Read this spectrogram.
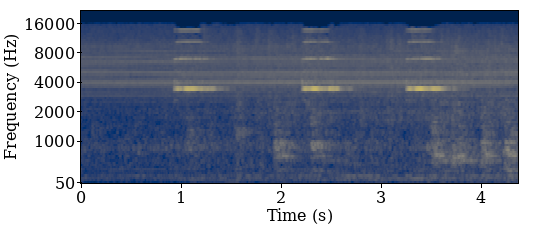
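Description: An elevator beeps softly as it passes each floor.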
